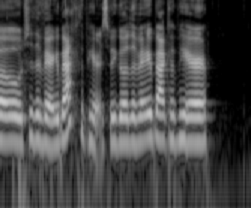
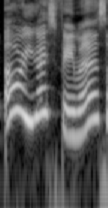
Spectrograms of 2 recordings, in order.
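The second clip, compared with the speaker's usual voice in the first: curious stranger; 10 semitones higher, 5 dB louder than usual. Retold or imitated. Imitating stranger asking.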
